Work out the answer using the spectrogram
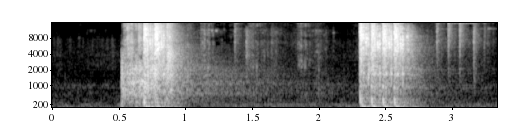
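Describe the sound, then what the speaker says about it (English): Two loud bursts of full-auto gunfire from a rifle in the VR shooter Onward, each burst lasting under a second, separated by a short quiet gap. "I'm gonna go full auto on this one, so I'm gonna be shooting more rounds at the enemy"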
